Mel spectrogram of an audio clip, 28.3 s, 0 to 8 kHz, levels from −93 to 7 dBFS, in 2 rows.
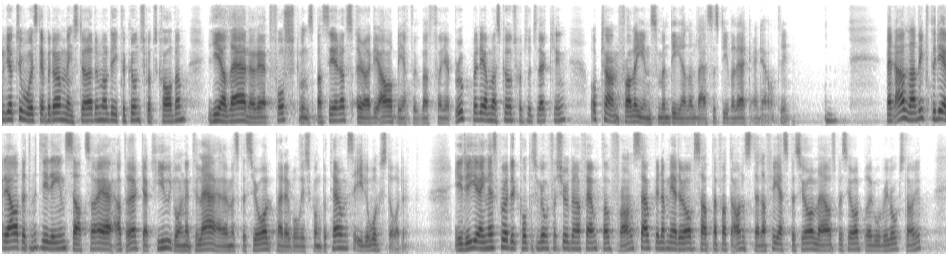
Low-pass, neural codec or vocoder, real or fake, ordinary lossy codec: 7.2 kHz; codec, 16 kHz, 0.5 kbps, FunCodec, trained on LibriTTS, 25 frames a second; fake; none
